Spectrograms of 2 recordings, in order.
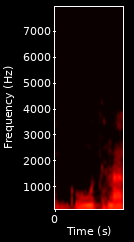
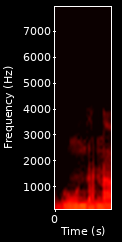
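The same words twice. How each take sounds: First: गूंथना with a dental breathy थ in the middle; wrong form. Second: गूंधना with a voiced breathy ध in the middle; correct form. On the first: Teacher giving the incorrect गूंथना, unvoiced थ. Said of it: "गूंथना नहीं होता है". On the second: Teacher giving the correct गूंधना, voiced ध. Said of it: "गूंधना होता है". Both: Shown as a demonstration.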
